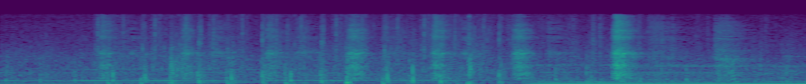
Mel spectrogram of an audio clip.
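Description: Footsteps crunch over rubble at a steady walking pace.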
